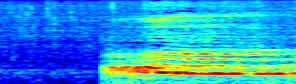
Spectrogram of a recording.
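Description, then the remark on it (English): After a brief hush, ice-cold water suddenly starts running into a bath, drawn for a quick bath before bed: a steady gushing with a loud, droning pipe whine riding on top. No one speaks. “I'm gonna take a quick bath and then go to bed.”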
